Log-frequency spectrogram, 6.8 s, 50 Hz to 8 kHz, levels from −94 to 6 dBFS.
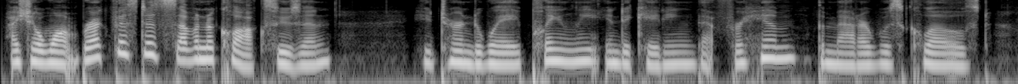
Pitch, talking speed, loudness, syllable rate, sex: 185 Hz, 175 wpm, -19 LUFS, 5.3 syllables/s, female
